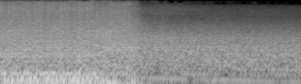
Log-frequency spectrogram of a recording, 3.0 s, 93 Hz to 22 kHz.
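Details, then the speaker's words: 1990 Camaro, Chevy 350 with Vortec heads and Holley Sniper EFI, slow cranking when hot, tested with a temporary ground wire from block to battery. Cranks with a regular chug about four beats a second, then catches. Slow cranking improved somewhat. "okay so i don't know if you can tell in the video or not but that ground wire definitely helped some it uh kind of cleaned it up a bit"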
